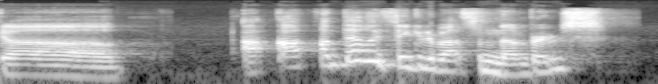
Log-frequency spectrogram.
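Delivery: mock stifled laughter, stumbling over "I". Retelling an interview answer from Max: imitating Max holding back laughter. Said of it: "trying not to laugh when".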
